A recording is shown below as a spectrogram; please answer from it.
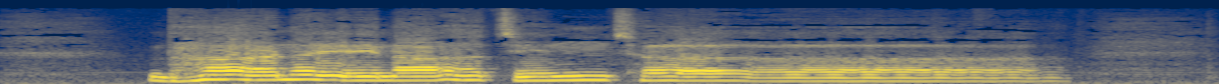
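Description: A man singing unaccompanied in a slow, drawn-out style, holding long notes with a wavering vibrato. He comes in about a second in, breaks briefly twice, sustains a long low note, and stops a little after five seconds.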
